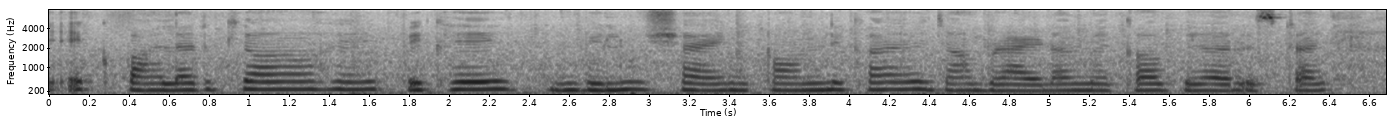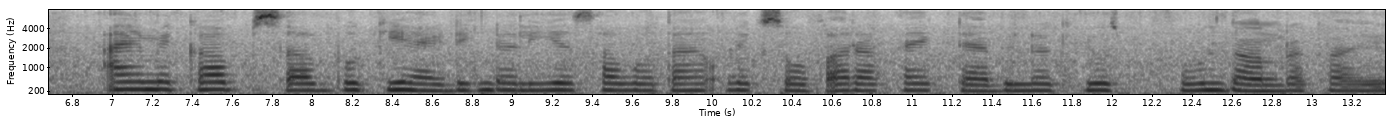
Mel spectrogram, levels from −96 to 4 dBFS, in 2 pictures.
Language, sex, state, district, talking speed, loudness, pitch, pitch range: Hindi, female, Bihar, Vaishali, 160 wpm, -18 LUFS, 230 Hz, 225-245 Hz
